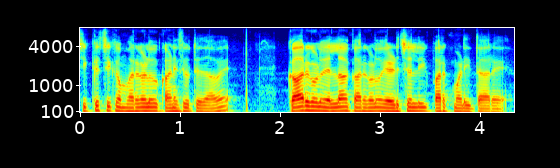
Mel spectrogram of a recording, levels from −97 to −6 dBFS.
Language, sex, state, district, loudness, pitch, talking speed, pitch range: Kannada, male, Karnataka, Bangalore, -20 LUFS, 125 Hz, 180 wpm, 115-135 Hz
